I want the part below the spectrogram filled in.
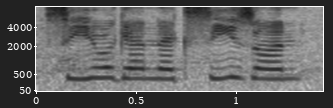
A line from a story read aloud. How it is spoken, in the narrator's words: he called out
